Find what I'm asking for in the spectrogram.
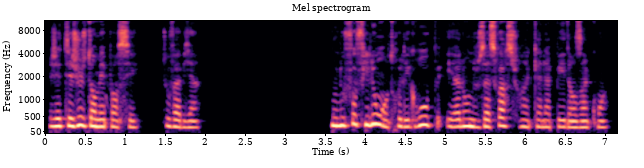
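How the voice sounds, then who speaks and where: Warm-voiced woman narrating an audiobook. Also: medium pitch, steady tone, moderate pace. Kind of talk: first-person audiobook narration.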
